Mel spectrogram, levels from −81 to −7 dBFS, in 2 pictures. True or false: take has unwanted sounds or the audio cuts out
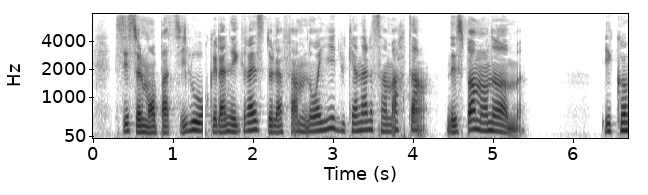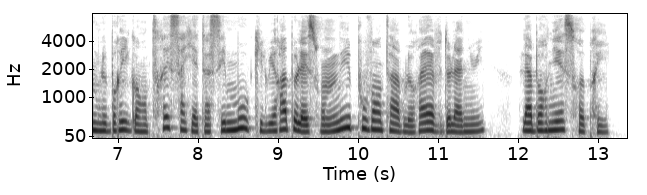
true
